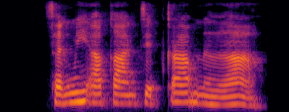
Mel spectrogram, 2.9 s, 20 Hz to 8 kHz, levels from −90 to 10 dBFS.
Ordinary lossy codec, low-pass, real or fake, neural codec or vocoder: none; none; fake; codec, 16 kHz, 4 kbps, FunCodec, trained on Chinese and English, 50 frames a second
